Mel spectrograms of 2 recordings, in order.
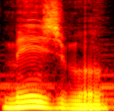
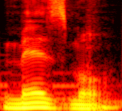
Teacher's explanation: Another sound change with the letter S is that before a voiced consonant, it turns into a j sound in European Portuguese. Meanwhile, in Brazilian Portuguese, it just turns into a z sound. For example, the word for same would be pronounced as mesmo in European Portuguese, but in Brazilian Portuguese, it would be pronounced something like mesmo. · before a voice consonant it turns into a j sound in European Portuguese meanwhile in Brazilian Portuguese it just turns into a z sound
